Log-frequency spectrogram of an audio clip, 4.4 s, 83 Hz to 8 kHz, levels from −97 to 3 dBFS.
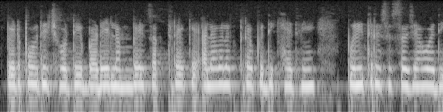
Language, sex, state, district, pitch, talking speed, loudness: Hindi, female, Chhattisgarh, Raipur, 240 Hz, 255 wpm, -17 LUFS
